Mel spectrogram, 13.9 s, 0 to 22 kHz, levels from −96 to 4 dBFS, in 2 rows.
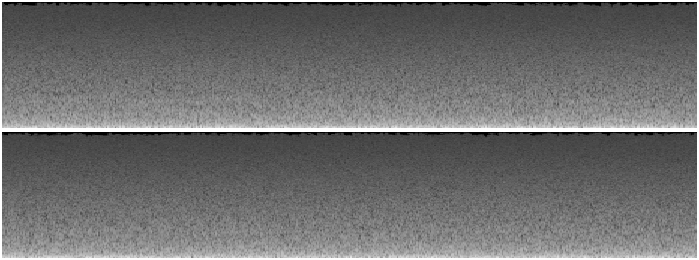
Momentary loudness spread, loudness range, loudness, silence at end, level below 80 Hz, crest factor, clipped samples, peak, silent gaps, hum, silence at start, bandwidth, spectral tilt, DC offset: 1 LU; 0 LU; -23 LUFS; 0 s; -20 dBFS; 12 dB; under 0.1%; -6 dBFS; none; none; 0 s; over 20 kHz; -6 dB/octave; under 0.1%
